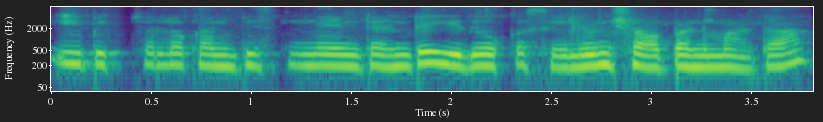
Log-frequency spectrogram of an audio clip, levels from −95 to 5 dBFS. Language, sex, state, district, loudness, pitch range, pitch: Telugu, female, Andhra Pradesh, Manyam, -16 LUFS, 195-210 Hz, 200 Hz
